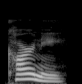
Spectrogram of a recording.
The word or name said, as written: karney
